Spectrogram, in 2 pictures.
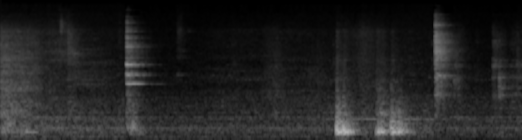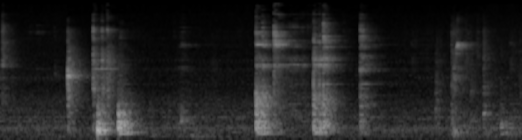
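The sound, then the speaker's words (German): Glass bottles and utensils clink as a homogeneous mixture is filled into bottles: a series of sharp, irregular clinks and knocks, some in quick clusters, with quiet gaps between and no talking. “Gut, nachdem wir jetzt alles fertig haben, ihr seht eine schöne homogene Masse, füllen wir das Ganze einfach in Flaschen ab.”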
